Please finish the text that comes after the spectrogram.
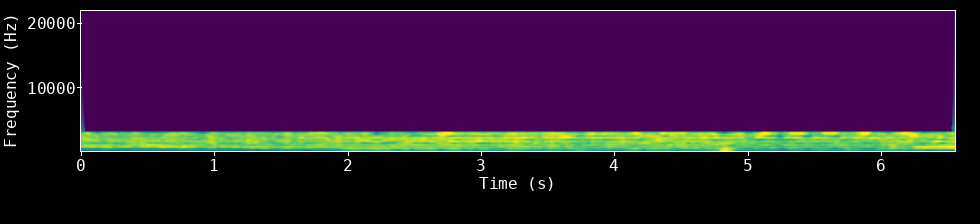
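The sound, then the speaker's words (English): A large stadium crowd at Martin Stadium roars and cheers steadily as a high school football game ends in a 31-12 win for the Lowndes Vikings, a dense wall of voices and shouts with one brief louder whoop near the end. “Listen to this crowd.”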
